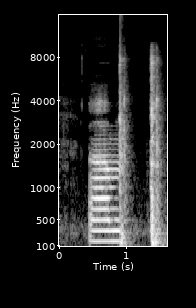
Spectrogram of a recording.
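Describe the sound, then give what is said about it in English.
A door creaks with a brief squeal, then shuts with a sharp thump, followed moments later by a second latching knock. “I'm gonna close my door.”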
